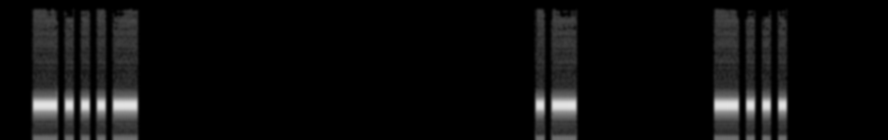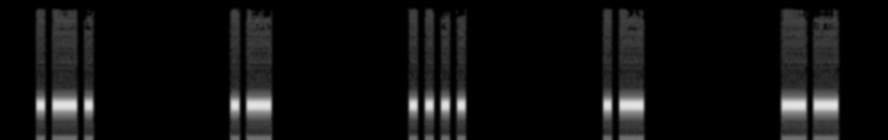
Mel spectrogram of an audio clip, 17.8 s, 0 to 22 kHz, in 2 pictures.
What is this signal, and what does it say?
Morse code, heard as a keyed tone, about 15 wpm, spaced as for 5 wpm, 1000 Hz. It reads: <BT> ABRAHAM
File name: qotdfiles / 5wpm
